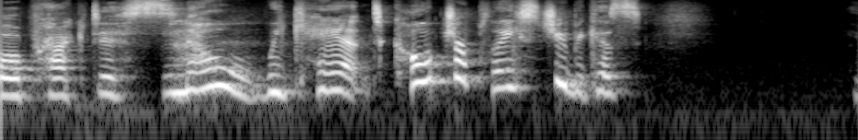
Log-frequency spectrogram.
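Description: A teenage girl speaks with animation, close by.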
